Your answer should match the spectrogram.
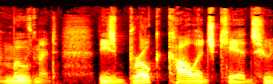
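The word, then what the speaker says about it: MVMT: called M V MT you pronounce that movement these broke college kids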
